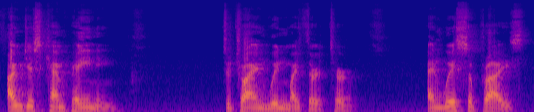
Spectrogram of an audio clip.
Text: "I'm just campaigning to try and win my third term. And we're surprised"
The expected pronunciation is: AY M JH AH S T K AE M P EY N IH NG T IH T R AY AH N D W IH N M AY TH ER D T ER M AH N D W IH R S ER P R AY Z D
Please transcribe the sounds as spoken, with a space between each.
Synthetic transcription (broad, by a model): AY M JH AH S K AE M P EY N IH NG T IH T R AY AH N W IH N M AY TH ER D T ER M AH N W IH R S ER P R AY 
